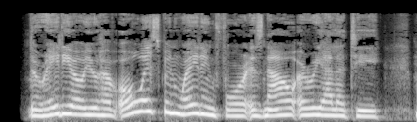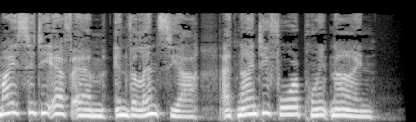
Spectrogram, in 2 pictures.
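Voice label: Finnish, female, English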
